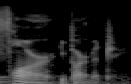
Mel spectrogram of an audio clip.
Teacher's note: if you were calling the fire department, if you lived in southern Indiana, it would be the FAR department. · Term: southern Indiana country accent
